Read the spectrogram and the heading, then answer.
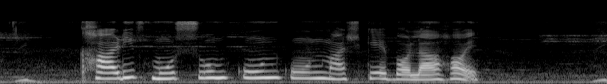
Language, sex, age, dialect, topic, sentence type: Bengali, female, 25-30, Standard Colloquial, agriculture, question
